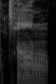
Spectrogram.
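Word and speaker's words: Titane: That's actually how you pronounce it. It's a French word. Titan.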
